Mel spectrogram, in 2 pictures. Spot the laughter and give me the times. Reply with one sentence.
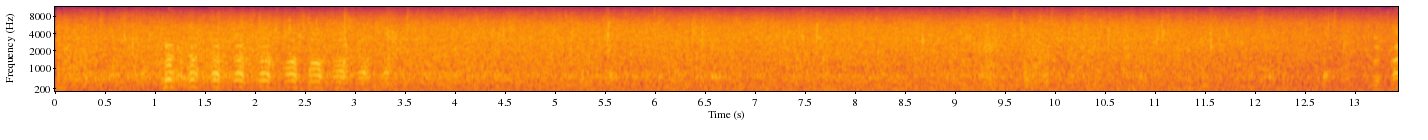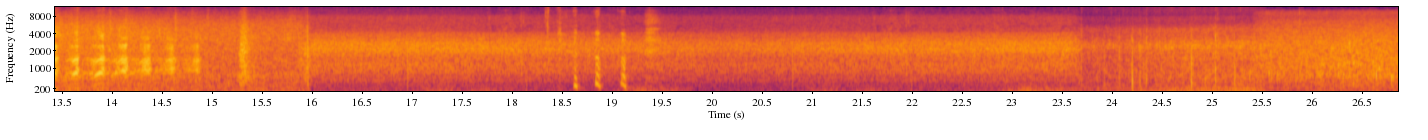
You can hear the laughter from 0.9 to 3.4 s, from 13.2 to 14.9 s and from 18.4 to 19.5 s.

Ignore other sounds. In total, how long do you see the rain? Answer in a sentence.
You can hear the rain for 27 seconds altogether.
